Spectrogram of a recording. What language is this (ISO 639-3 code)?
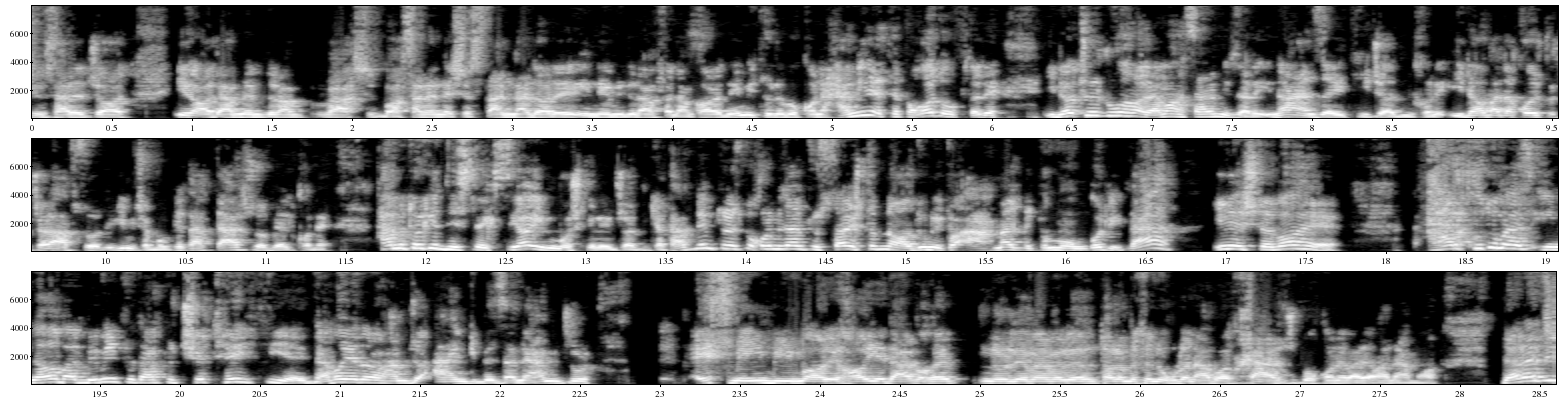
fas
